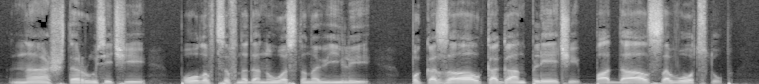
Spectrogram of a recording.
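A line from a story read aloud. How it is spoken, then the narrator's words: Toothless old man's mumble. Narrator (Russian): Древний дед Вещун прошамкал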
